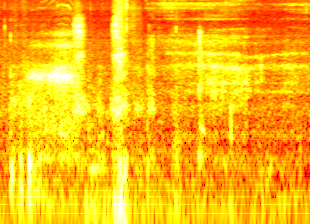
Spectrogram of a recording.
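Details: Sinbori, a pet poodle, plays with a favourite stuffed toy indoors. Short low rough growl bursts and a wheezy breath, with a faint thin whine near the start. Scattered chewing and handling noises follow.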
